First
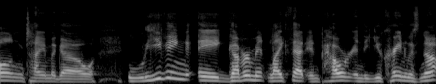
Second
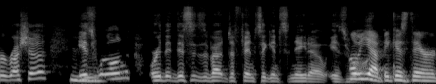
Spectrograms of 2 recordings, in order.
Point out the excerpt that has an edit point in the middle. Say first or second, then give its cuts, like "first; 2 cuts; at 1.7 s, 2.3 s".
first; 1 cut; at 1.1 s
